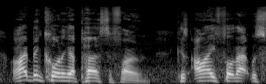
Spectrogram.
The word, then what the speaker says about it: Persephone: Persephone, there we go. Of course, I know. People get mad. You got the name wrong.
